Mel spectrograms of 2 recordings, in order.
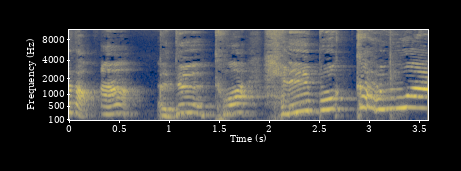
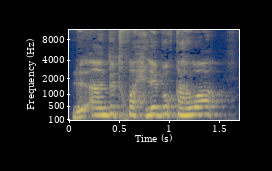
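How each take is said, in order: First: Much higher, excited chant. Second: Said in the usual way. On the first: Real, not acted. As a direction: sing out the count, rising high. Second take of the chant, much higher. (chanted, comptage excité et aigu)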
